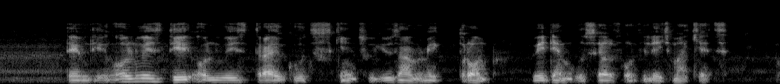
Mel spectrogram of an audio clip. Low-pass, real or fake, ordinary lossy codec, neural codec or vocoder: none; fake; none; codec, 16 kHz, 8 kbps, FunCodec, trained on LibriTTS, 25 frames a second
